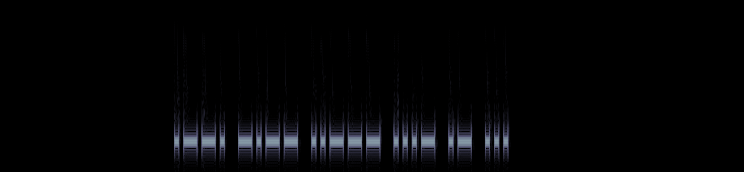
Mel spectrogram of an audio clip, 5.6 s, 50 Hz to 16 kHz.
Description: Morse code, heard as a keyed tone, about 36 wpm, 700 Hz. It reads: PY2VAS
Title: DXCC-100 Call Signs - 6 Characters - Repeated 2x - 35wpm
